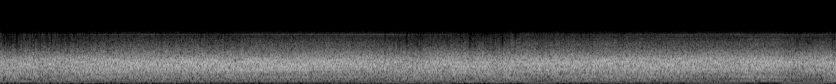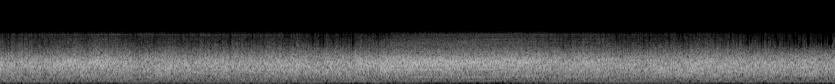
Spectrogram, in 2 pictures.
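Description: Wind rushes loudly and steadily past in flight.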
